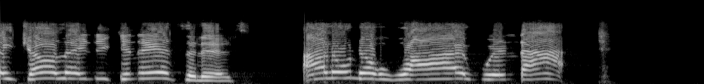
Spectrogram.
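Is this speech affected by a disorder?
Yes: cerebral palsy; 49 years with condition.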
